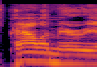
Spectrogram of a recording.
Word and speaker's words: Pallamary: And, yeah, and uh, it's no big deal, but my last name, uh, the best way to pronounce it is Pallamary, as in any Palomiri is a Palomine.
